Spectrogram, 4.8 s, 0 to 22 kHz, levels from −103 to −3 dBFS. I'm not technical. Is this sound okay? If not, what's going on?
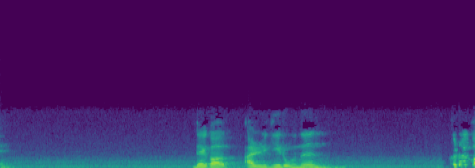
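Yes, nothing stood out as a problem when listening to this recording.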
